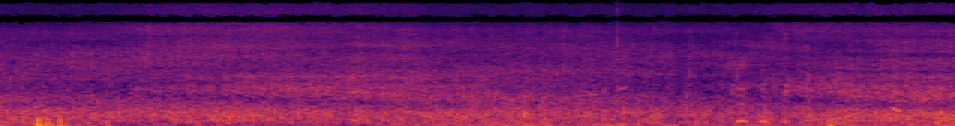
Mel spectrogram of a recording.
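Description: Gulf of Mexico surf washing and breaking on the beach in a steady rush, with wind buffeting the microphone in low rumbles about a quarter-second in and again around five seconds.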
